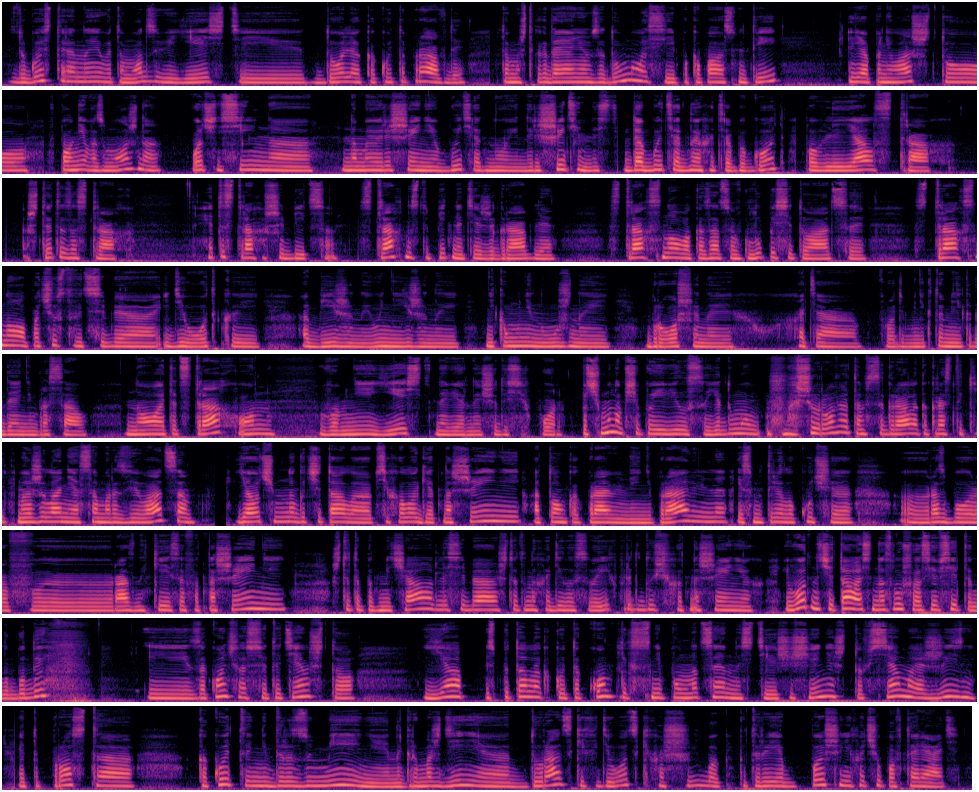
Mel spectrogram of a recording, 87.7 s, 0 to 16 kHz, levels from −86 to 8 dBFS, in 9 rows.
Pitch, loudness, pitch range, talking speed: 185 Hz, -24 LUFS, 170-200 Hz, 120 wpm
